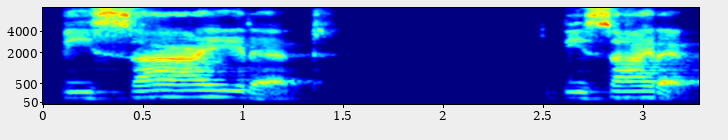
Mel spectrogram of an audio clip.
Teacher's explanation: Aquí tengo una D entre dos sonidos de vocales, ¿cierto? Entonces aquí pronuncio como R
